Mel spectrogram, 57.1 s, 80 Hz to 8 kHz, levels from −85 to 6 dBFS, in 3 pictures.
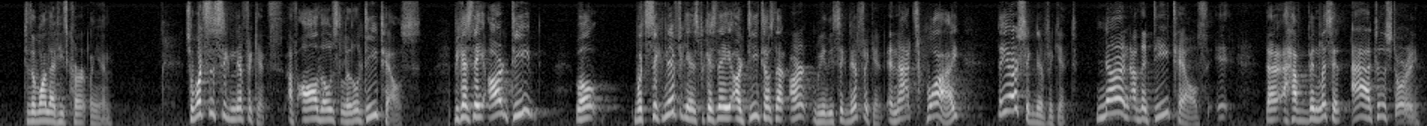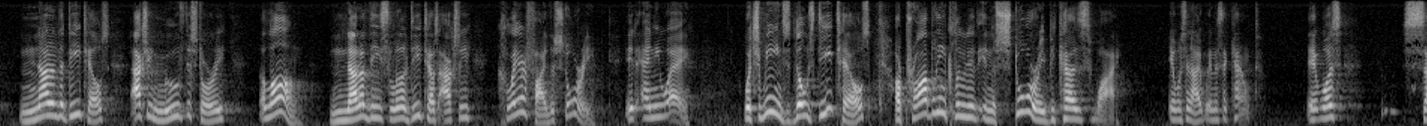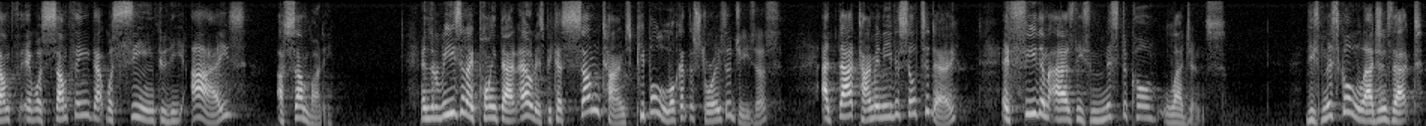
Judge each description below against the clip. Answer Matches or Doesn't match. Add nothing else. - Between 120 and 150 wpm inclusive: Matches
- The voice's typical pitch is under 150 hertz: Doesn't match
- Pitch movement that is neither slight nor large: Doesn't match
